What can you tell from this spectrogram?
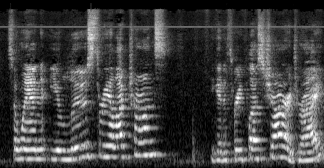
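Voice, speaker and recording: Audible room echo around a woman's fairly slow speech. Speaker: science teacher. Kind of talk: tutorial.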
